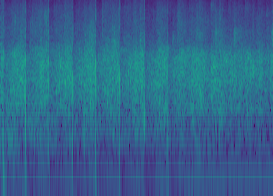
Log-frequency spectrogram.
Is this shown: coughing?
no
